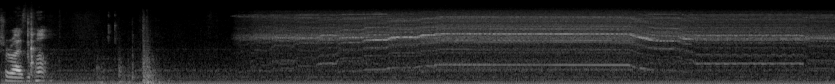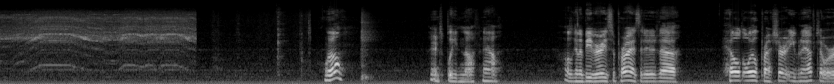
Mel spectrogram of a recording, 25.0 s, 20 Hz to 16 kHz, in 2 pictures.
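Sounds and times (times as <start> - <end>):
electric drill whine: 3.5 - 15.5.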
